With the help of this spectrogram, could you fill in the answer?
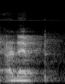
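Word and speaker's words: adept: एडेप्ट का मतलब होता है कुशल, निपुण, जिसका प्रोनाउंसिएशन हम करते हैं अडेप्ट।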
